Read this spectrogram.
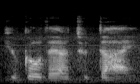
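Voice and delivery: low, grim hoarse voice; hoarse and dry. A narrator's reading. Old man warning the boy, hoarse and dry. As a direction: say it low and heavy. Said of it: "his voice hoarse and dry".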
